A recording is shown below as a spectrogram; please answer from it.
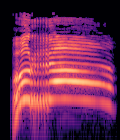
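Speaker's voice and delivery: loud, high cheer. Acted. The crowd of geniuses cheers, loud and high. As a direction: throw it up as a joyful roar.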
